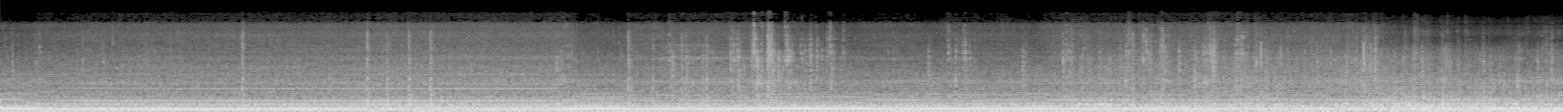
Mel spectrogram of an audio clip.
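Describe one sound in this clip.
A diesel excavator engine hums steadily up close.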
